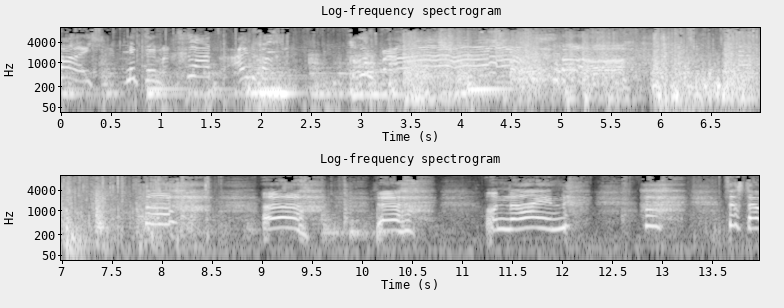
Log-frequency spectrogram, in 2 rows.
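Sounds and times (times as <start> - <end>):
wheelbarrow tipping over with a loud rattling crash: 0.0 - 8.6
speech: 0.3 - 4.1
short dismayed vocal gasps: 8.1 - 11.2, 12.1 - 13.6.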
